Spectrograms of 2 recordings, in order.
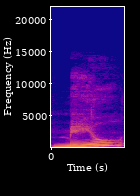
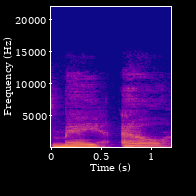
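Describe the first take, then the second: First: The vowel is said as one syllable. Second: The vowel is split into two syllables. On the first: The speaker calls it wrong. "It's not really male" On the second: The speaker calls it right. "we hear two vowel sounds"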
